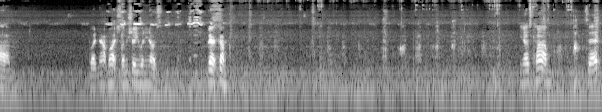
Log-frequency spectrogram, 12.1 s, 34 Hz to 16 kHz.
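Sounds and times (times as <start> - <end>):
dog panting: 2.2 - 12.0.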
